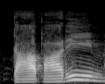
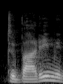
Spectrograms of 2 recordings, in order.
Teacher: 강세에서 멀어진 이 달렛에 아가 빠지고 그 쉐아가 붙은 겁니다. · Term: 모음 약화 현상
